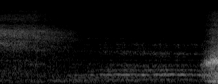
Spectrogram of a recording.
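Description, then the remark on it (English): A slow, deep breath: an airy inhale, then a long, faintly voiced exhale, with another breath starting at the end. No one speaks. “And it's so amazing that when I finally calm down, take a deep breath, right?”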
